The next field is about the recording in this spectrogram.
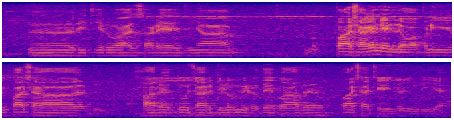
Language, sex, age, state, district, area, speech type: Dogri, male, 45-60, Jammu and Kashmir, Jammu, urban, spontaneous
